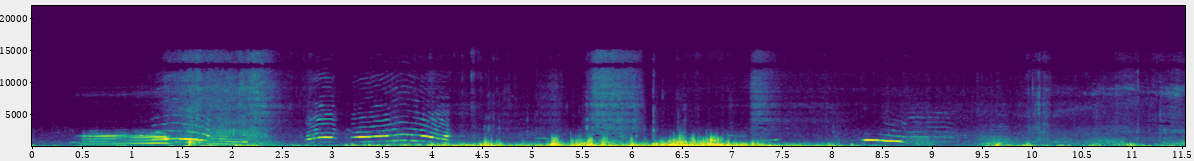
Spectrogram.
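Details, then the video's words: Rhinoceros calves in a moaning chorus: Bula, a sensitive young male, moans while lying down as Thaba stands over him seeking attention, and the other calves join in. Overlapping high, wavering whined moans rise and fall over low rumbling background noise. "A moaning chorus of rhino calves"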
